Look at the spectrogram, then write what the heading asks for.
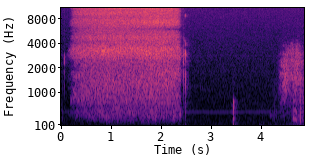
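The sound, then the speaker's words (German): A long, steady breathy hiss of someone drawing on a vape filled with a citrus, cereal and milk flavoured liquid for about two seconds, then a soft click, a brief pause, and the start of a second airy exhale. “Die Dampfe wäre lauter. So mal als Vergleich, also Freunde, Zigarette habt ihr gerade gehört.”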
